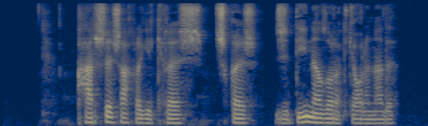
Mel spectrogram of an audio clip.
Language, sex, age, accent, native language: Uzbek, male, 18-24, Farg'ona, Uzbek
